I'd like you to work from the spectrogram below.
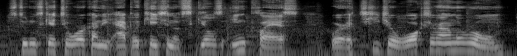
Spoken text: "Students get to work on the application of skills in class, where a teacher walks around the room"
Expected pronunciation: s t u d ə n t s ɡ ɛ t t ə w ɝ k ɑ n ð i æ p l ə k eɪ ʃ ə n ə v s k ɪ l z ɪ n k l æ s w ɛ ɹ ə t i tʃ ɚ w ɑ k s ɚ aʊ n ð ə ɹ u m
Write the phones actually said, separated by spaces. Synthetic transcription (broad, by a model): s t u d n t s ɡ ɛ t t ə w ɝ k n ð i æ p l ə k eɪ ʃ ə n ə v s k ɪ l z ɪ n k l æ s w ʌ ɹ ə t i tʃ ɚ w ɑ k s ɚ aʊ n ð ə ɹ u m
